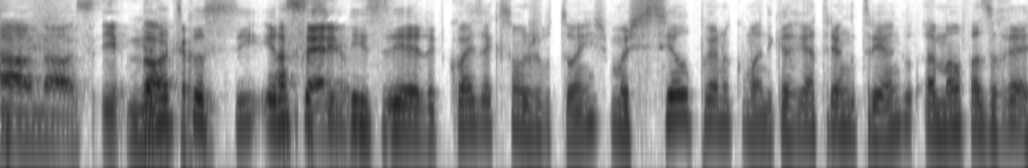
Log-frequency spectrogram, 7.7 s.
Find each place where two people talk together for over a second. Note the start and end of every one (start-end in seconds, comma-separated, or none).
1.0-2.6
